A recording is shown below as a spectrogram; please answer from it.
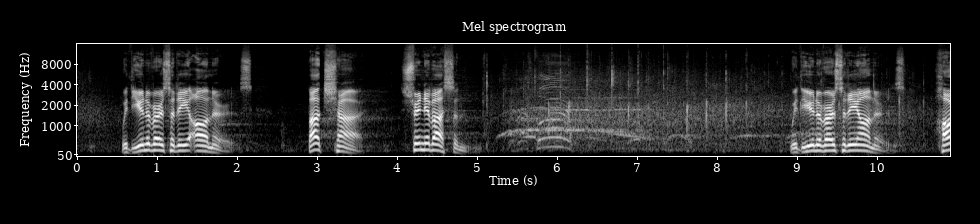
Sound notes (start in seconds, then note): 5.2 audience applauding; 5.2 audience cheering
